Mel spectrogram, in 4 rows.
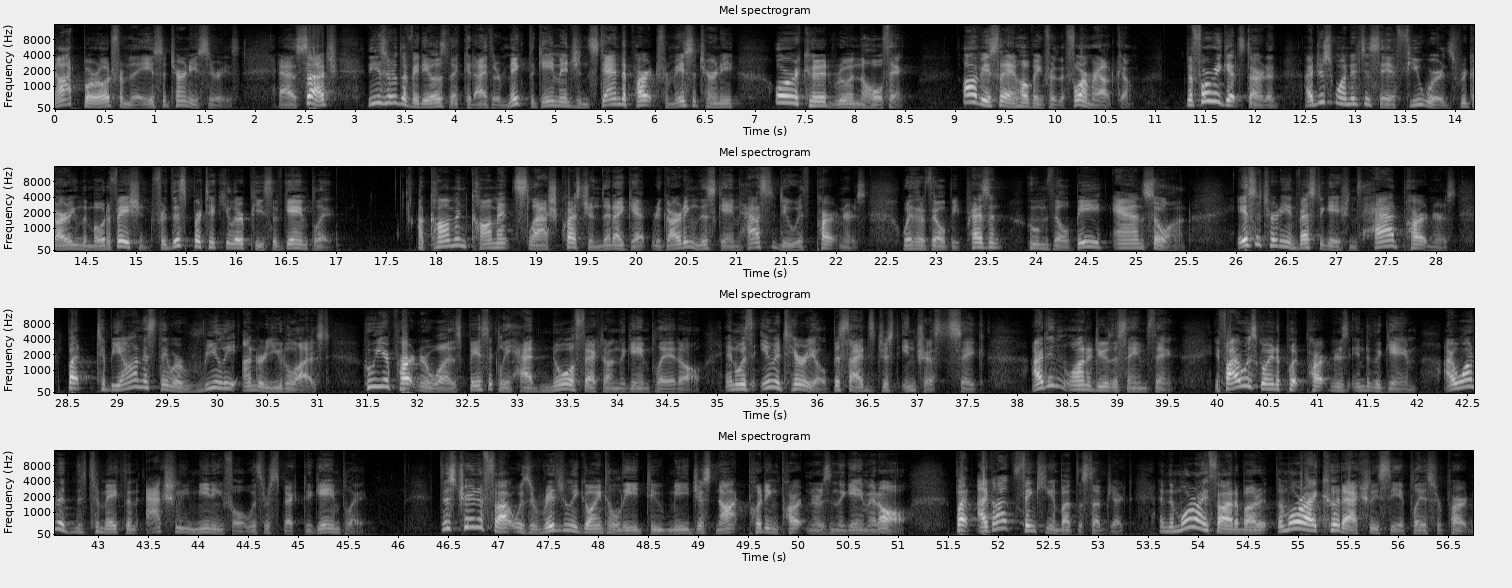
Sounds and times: Speech: 0.0 - 17.0, 17.6 - 45.7, 46.4 - 56.7.

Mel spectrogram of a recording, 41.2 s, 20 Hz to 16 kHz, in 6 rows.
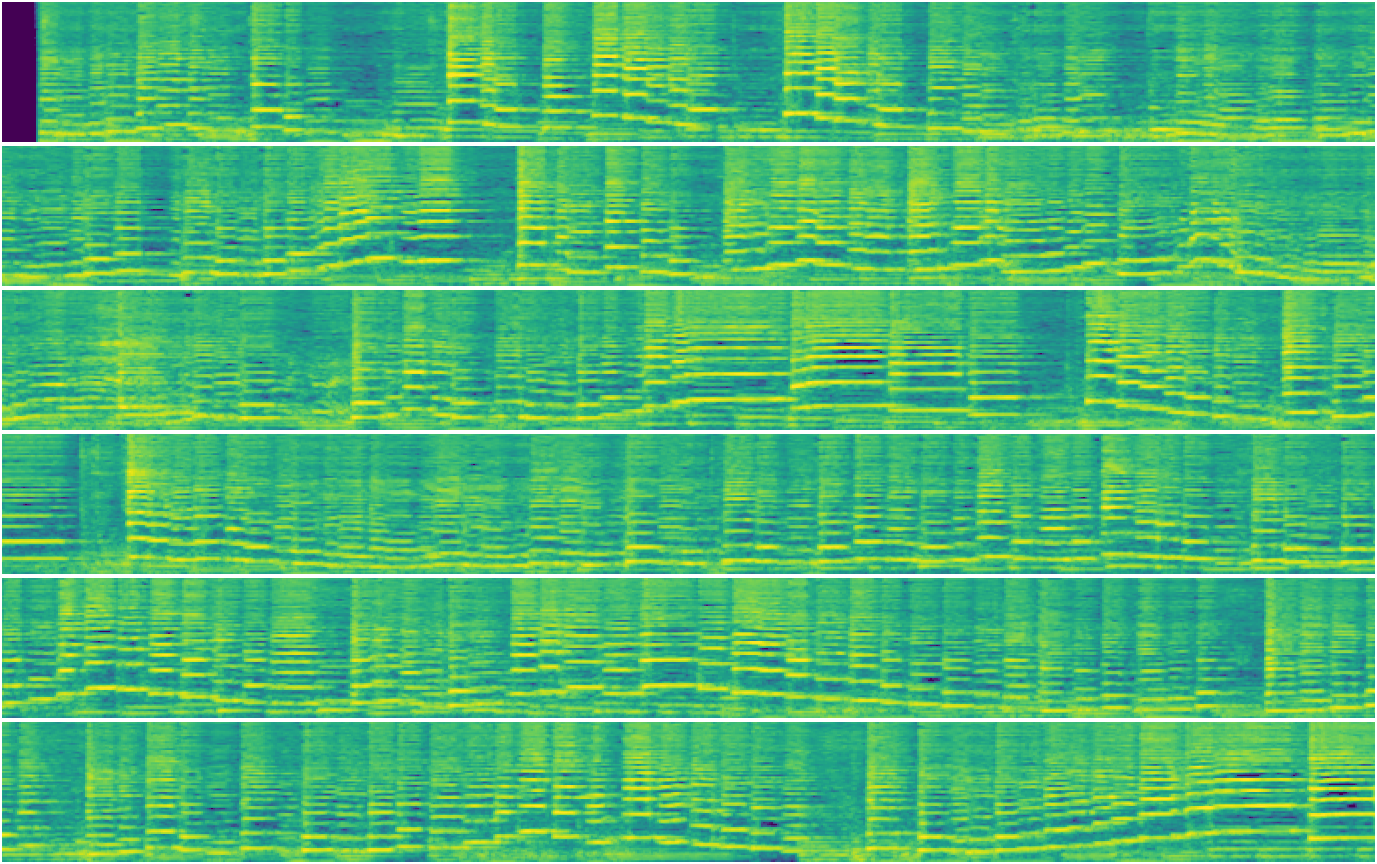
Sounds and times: Brass instrument: 0.2 - 41.1
Saxophone: 0.2 - 41.1.

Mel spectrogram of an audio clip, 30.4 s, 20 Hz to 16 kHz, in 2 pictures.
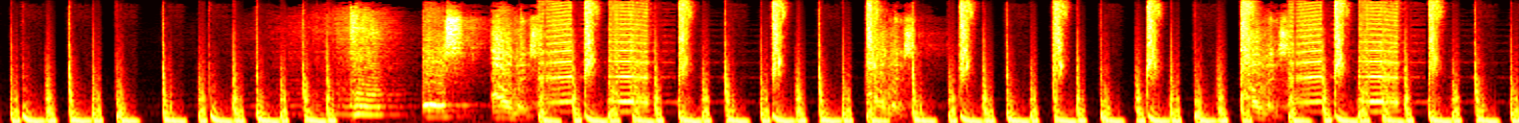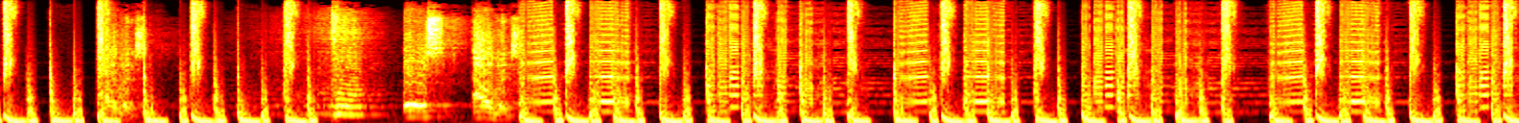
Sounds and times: Music: 0.0 - 3.7, 4.7 - 18.7, 19.7 - 30.3.

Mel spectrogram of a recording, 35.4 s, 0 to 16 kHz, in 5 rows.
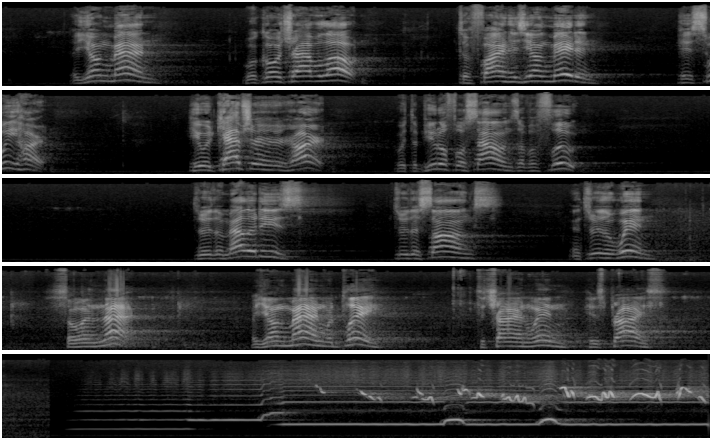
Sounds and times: Speech: 0.7 - 1.7, 2.4 - 3.7, 4.6 - 6.0, 6.8 - 7.6, 9.0 - 10.4, 11.0 - 13.0, 16.1 - 17.2, 18.1 - 19.2, 19.9 - 20.8, 21.8 - 22.8, 23.8 - 25.2, 26.0 - 28.0.

